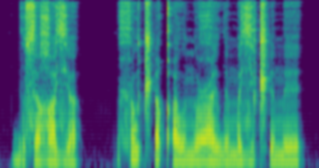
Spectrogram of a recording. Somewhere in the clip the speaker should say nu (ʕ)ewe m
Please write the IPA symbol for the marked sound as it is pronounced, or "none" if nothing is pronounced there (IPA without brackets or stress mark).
ʕ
